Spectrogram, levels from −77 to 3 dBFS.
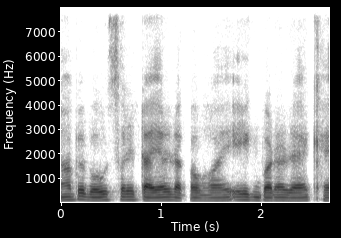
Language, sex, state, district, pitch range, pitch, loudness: Hindi, male, Punjab, Kapurthala, 100-115 Hz, 105 Hz, -18 LUFS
